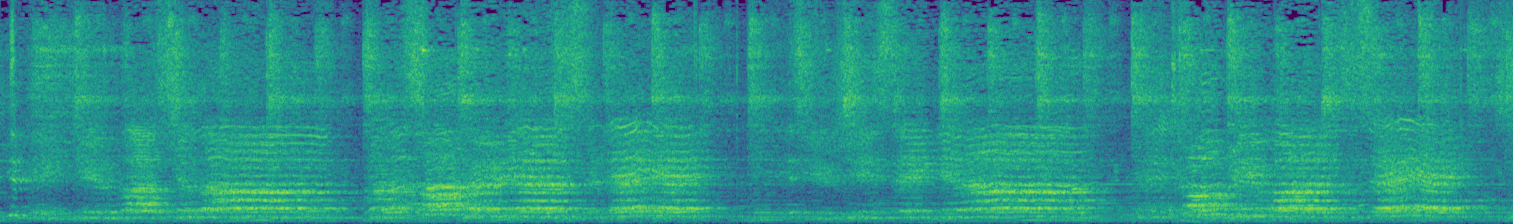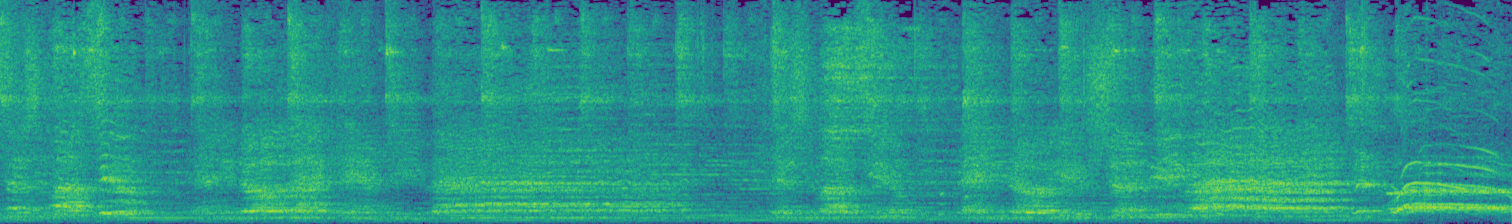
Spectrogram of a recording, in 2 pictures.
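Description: Large mixed high school choir singing a pop song, many voices together in a continuous run of sung phrases.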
